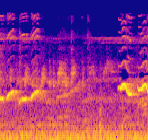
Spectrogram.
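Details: Long 'lai dai' singing from a caged black-throated laughingthrush, one of a newly arrived pair in Hanoi, Vietnam: flowing whistled phrases that rise and fall in smooth loops, ending with stronger warbled notes.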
